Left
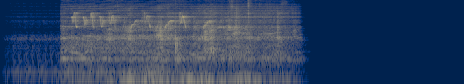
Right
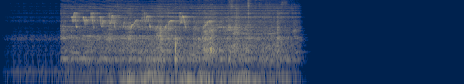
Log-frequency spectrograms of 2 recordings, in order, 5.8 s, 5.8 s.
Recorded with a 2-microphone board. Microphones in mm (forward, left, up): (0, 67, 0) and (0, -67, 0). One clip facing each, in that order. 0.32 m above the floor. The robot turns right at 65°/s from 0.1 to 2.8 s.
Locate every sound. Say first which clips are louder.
0.8 s a bird: left 1 dB; 145° left, 0.7 m; by 3.8 s 80° right, 0.7 m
